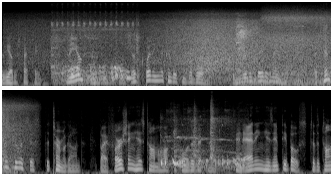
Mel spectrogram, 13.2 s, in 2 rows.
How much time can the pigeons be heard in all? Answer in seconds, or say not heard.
6 s.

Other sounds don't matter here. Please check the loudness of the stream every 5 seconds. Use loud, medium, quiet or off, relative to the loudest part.
loud, loud, off.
